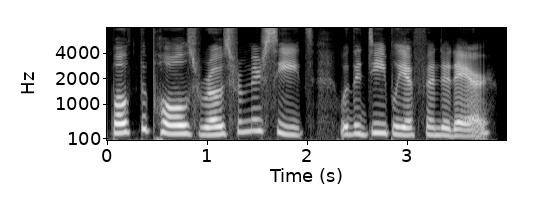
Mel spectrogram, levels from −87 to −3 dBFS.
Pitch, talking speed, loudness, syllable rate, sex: 225 Hz, 180 wpm, -17 LUFS, 4.4 syllables/s, female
